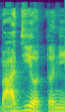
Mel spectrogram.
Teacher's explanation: 맛이 조사 이가 붙었을 때에는 이 시옷이 링크돼서 넘어갑니다. 뒤에 이가 모음으로 시작했으니까 자음이 없으니까.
